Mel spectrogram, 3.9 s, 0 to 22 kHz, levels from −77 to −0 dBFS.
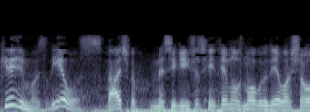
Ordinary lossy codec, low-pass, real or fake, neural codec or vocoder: MP3, 24 kbps; 7.2 kHz; fake; codec, 16 kHz, 0.5 kbps, FunCodec, trained on LibriTTS, 25 frames a second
